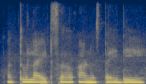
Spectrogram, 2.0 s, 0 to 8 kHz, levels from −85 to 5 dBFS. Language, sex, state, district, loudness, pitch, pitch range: Kannada, female, Karnataka, Bidar, -11 LUFS, 210 Hz, 205-220 Hz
